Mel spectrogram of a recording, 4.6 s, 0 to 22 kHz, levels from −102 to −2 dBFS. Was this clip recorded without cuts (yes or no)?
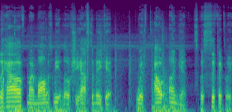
yes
